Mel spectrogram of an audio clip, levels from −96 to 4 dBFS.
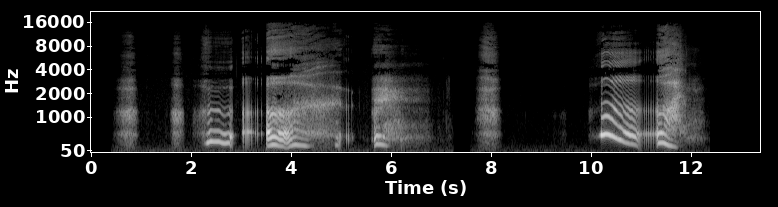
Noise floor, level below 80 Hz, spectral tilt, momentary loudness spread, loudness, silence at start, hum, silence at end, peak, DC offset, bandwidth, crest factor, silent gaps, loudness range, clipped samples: -79 dBFS; -76 dBFS; -5 dB/octave; 22 LU; -24 LUFS; 0.6 s; none; 1.45 s; -4 dBFS; under 0.1%; 15 kHz; 24 dB; 7.25-7.58 s; 21 LU; under 0.1%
